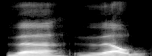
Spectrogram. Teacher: Za, zar, begitu. Za nipis, diberikan haknya. Ra tebal, juga diberikan haknya masing-masing.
